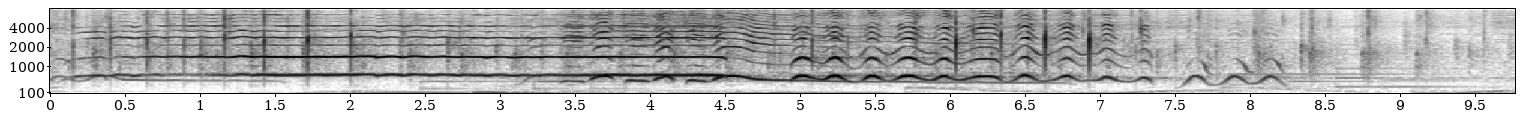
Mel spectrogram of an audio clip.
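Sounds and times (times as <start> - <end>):
audience cheering and applauding: 0.0 - 9.7.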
